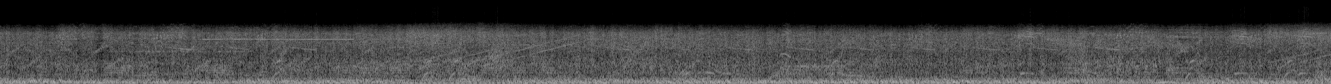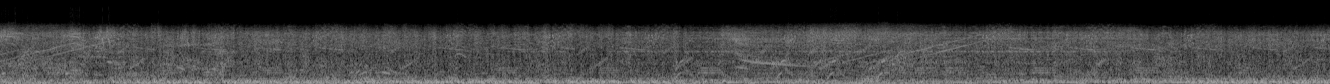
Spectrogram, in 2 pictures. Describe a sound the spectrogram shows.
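Video game gunfire and explosions crackle.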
